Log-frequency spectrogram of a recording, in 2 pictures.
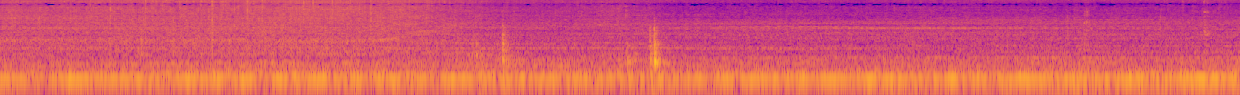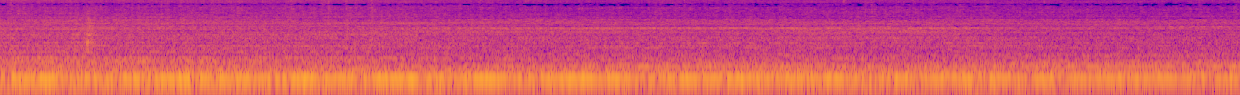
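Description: Fish and onions sizzling in an electric skillet for the first few seconds, over a steady low hum that runs throughout. Two sharp knocks a few seconds in.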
